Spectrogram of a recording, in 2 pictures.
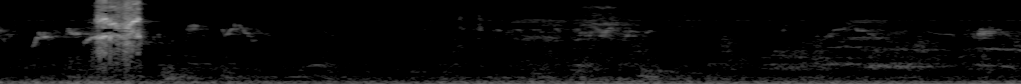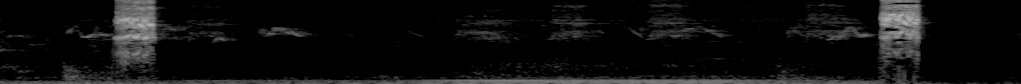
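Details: Green-cheeked conure singing, as it does every morning: three loud, raspy squawks spaced several seconds apart, with soft scattered chirps and a low hum in between.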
